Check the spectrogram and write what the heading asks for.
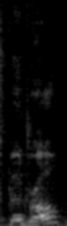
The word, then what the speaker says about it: Boudreaux: It looks like Bordeaux to me. Boudreaux to me. Which could also be Cajun, if it's Boudreaux. Yep, I figured that might have been it.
